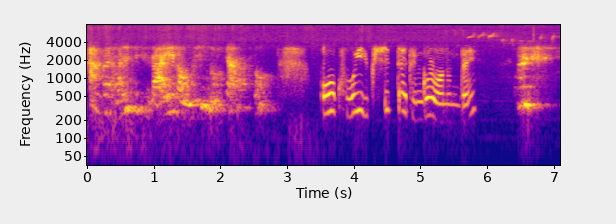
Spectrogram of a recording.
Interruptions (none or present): none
